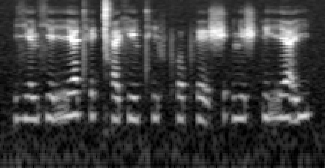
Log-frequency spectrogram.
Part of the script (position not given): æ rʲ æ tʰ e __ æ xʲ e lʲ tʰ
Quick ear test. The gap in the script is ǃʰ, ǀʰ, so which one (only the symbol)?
ǀʰ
